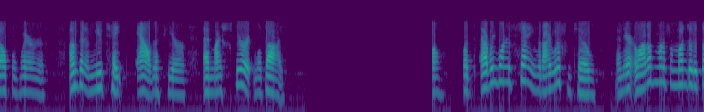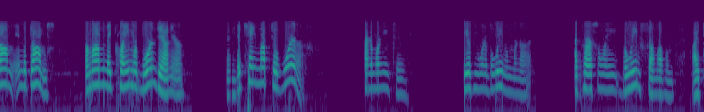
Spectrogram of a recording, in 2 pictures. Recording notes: Conference call for general chat, support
